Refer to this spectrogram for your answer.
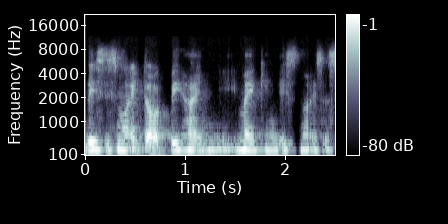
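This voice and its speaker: A woman with a Polish accent. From Poland, Warsaw. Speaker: webinar presenter. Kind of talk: online webinar moderation.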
